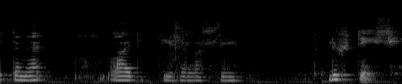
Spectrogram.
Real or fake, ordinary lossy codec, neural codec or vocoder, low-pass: real; none; none; none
